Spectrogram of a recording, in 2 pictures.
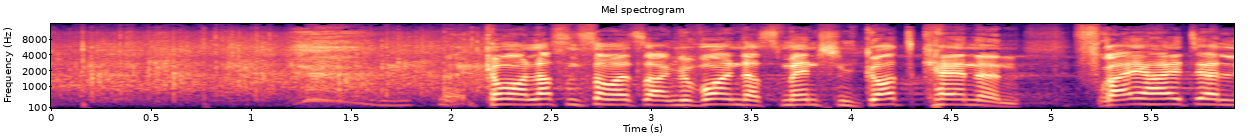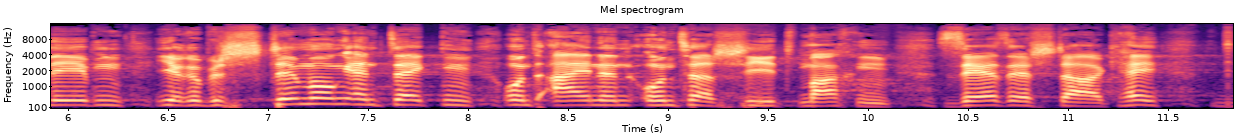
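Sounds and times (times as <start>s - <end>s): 
audience clapping: 0.0s - 3.0s
single voice long gliding whoop: 1.2s - 2.2s
speech: 1.9s - 11.8s.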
